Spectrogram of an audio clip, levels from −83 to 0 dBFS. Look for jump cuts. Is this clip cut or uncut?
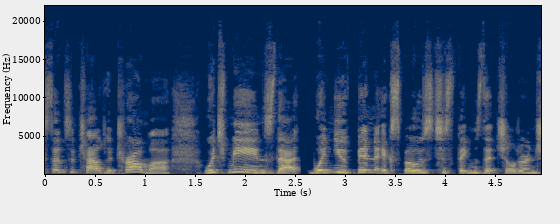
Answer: cut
